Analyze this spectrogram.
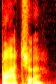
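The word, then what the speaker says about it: Báite: I'm going to see if I can pronounce it in Irish. Is it botcha?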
